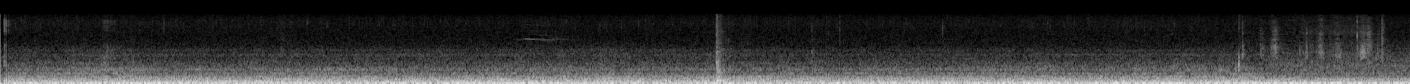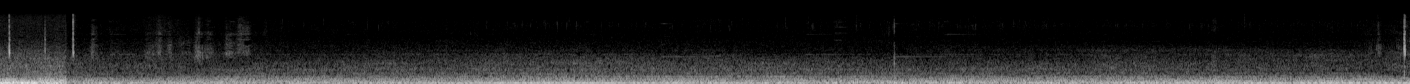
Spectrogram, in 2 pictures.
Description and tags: SonyECMDS70PWS tadpoles2
test, field-recording, digital, tadpoles, microphone, electet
